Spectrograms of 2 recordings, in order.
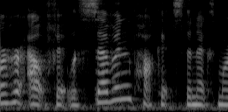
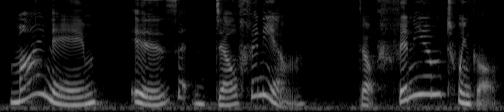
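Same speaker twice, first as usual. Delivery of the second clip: slow, drawn-out, rising to a high Twinkle; proud slow reveal; 4 semitones higher, slower than usual. Acted. Teacher revealing her flower name to the class, slow and proud. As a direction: savour each syllable of the name.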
